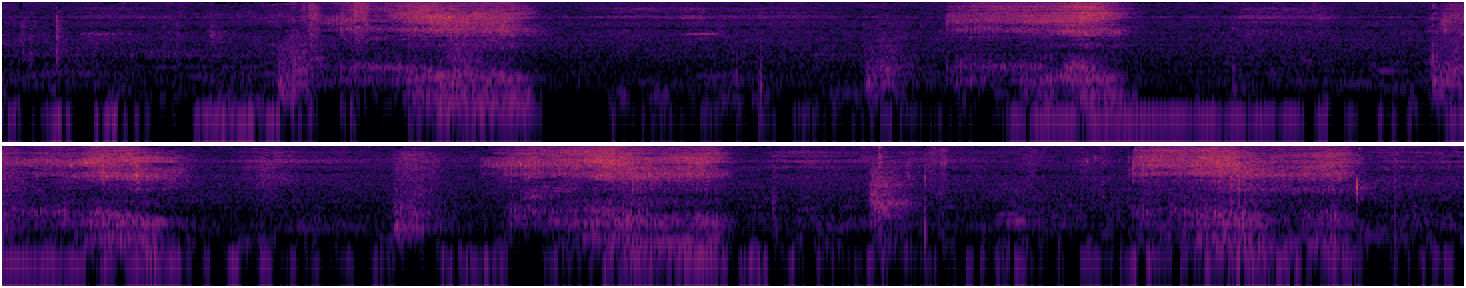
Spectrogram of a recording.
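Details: Person asleep, filmed half-body: rough, low rattling snores recur about every three to four seconds with noisy breaths between, over some room noise; snoring.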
